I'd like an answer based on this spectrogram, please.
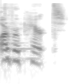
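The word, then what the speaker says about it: Arvo Pärt: you say his name it's arvo par oh arvo Parr yes Parr it right oh it was beautiful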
